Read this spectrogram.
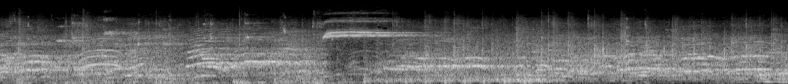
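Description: A ball thuds as it bounces on the court.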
